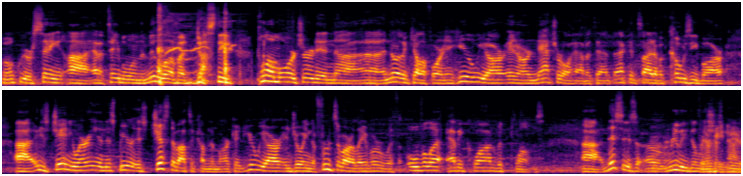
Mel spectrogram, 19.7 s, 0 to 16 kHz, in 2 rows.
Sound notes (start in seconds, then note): 2.1 laughing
